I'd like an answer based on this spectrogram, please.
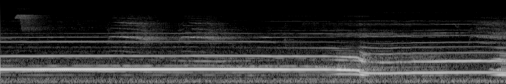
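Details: Howling coyote with a sustained, even, tonal note that dips sharply around three and a half seconds and then settles lower, with a second voice faintly layered above.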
